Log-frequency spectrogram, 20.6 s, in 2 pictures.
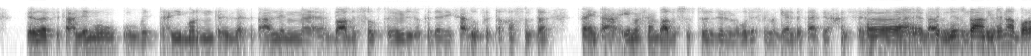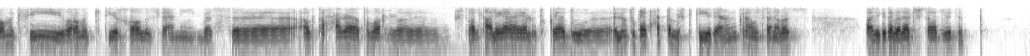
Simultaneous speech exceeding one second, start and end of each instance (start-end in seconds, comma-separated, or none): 8.7-10.2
